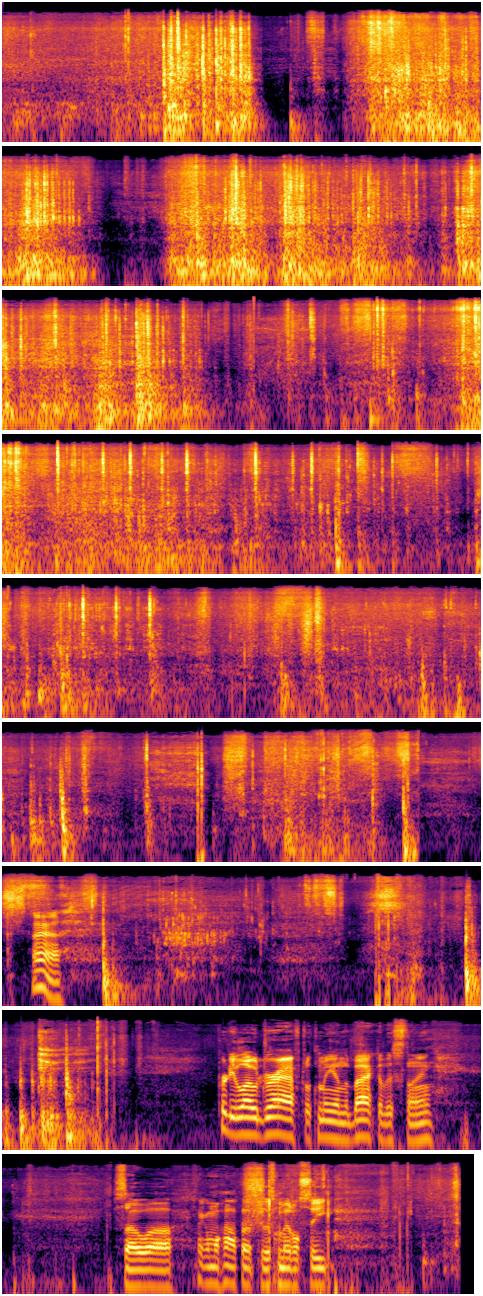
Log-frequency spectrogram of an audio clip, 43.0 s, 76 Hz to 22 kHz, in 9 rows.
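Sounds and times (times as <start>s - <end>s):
canoe hull scraping: 0.0s - 35.2s, 40.5s - 43.0s
hollow thunks: 1.4s - 31.0s, 31.6s - 34.9s.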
